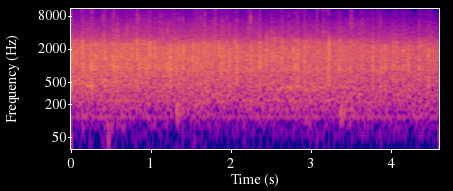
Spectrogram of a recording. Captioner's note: applause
